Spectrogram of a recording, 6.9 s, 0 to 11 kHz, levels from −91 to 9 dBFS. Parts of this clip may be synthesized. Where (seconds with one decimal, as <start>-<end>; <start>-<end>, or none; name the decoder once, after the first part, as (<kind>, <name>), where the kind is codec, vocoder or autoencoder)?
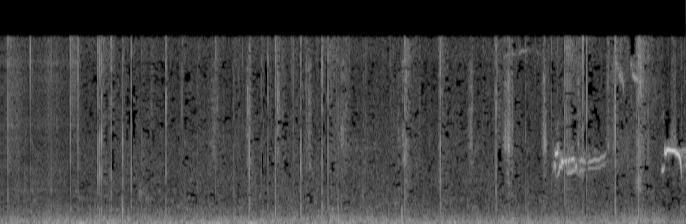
0.0-0.8 (autoencoder, DAC-VAE)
